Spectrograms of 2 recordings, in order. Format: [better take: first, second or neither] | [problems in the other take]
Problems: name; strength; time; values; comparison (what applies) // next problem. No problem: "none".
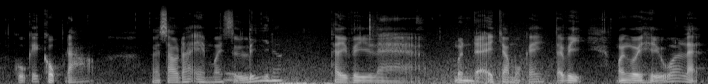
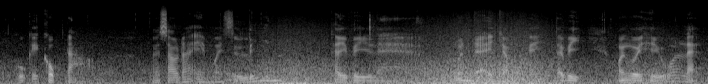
first | wind noise on the microphone; heavy; 4 dB below the speech; occasional gusts in the first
